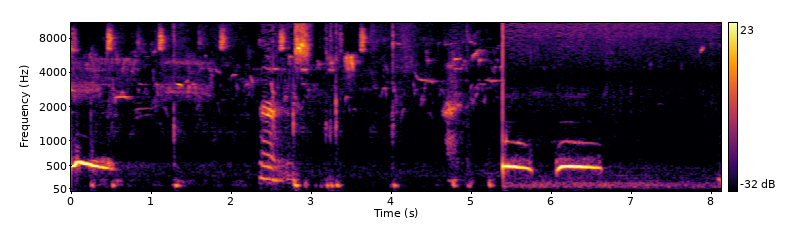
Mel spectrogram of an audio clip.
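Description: Mourning Dove giving low, mournful, hollow coos, a soft opening note followed by drawn-out steady hoots, with faint clicks and chirps in the background.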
